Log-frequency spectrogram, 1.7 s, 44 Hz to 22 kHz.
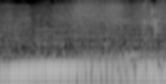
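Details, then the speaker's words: Infiniti G35 sedan, rear-wheel drive, VQ35, driving after a driveshaft fix cured a driveline vibration; deep even exhaust drone under light throttle, slight exhaust vibration only, no rhythmic thump or shudder, driveline smooth. "um but otherwise there's nothing that I would say is a problem and I would say the drive shaft fixed our issue"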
